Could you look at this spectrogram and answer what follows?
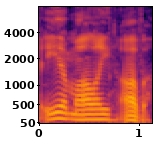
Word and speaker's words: Iamaleava: He was like, "It's Iamaleava."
